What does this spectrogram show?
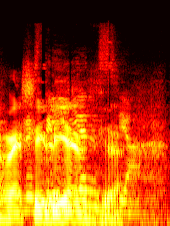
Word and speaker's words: resiliencia: Yo le quito la I porque lo pronuncio todo seguido, pero vamos, pronunciándolo bien es resiliencia.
